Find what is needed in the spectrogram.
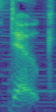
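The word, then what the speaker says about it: Doak: my name is Miss doke I put it up here a lot of people get confused on how to say it it's literally like an oak tree with a deep dope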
